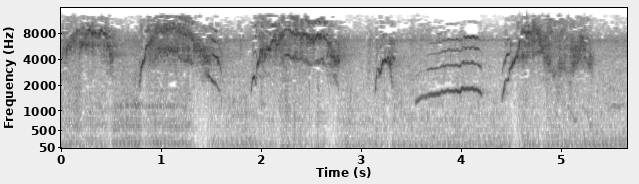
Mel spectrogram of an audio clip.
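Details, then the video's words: Abandoned baby macaque screaming heartbreakingly: long harsh, noisy shrieks that arch up and fall, about one every second, broken by a single clear whistled wail, with a constant low background hum. "Poor baby monkey was abandoned by mother monkey, crying heartbreakingly"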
